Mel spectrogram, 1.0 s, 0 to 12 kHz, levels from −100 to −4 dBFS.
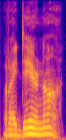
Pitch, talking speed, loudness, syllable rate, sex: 135 Hz, 240 wpm, -14 LUFS, 4.6 syllables/s, male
